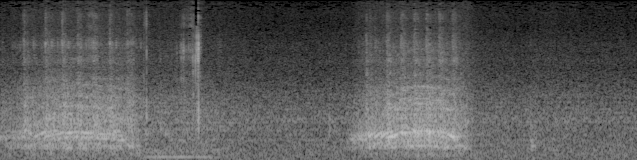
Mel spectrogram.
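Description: Electric sewing machine stitching in two short runs of about a second each, its motor speeding up and then slowing down each time. A single sharp click falls between the runs.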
